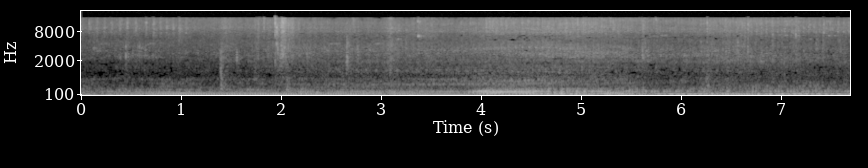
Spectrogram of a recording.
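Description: Engine running at a steady speed, then revving up louder for a second or so about four seconds in before settling back.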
